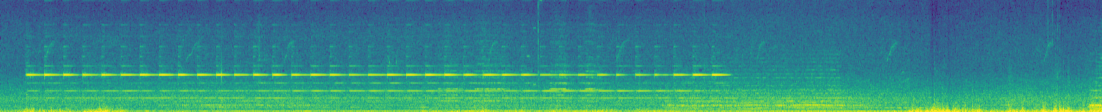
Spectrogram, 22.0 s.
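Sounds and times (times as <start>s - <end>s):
diesel locomotive engine rumbling: 0.0s - 22.0s
bell ringing rapidly: 0.5s - 14.7s.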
